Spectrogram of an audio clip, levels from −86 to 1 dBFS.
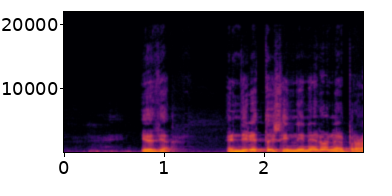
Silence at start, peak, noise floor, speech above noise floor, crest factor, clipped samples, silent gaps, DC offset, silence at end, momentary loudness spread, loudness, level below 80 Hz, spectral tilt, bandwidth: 0.75 s; -10 dBFS; -50 dBFS; 30 dB; 14 dB; under 0.1%; none; under 0.1%; 0 s; 13 LU; -22 LUFS; -66 dBFS; -7 dB/octave; 13 kHz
